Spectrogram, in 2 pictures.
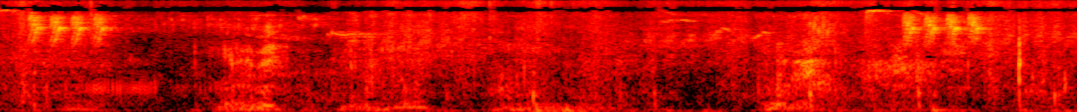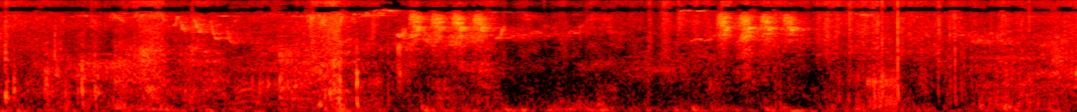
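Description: Soft footsteps and brushing through grass, with young puppies giving small squeaks and whimpers as they scamper along.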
